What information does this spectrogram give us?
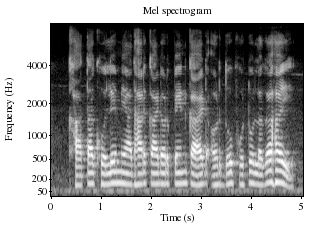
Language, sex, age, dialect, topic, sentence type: Magahi, male, 25-30, Western, banking, question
